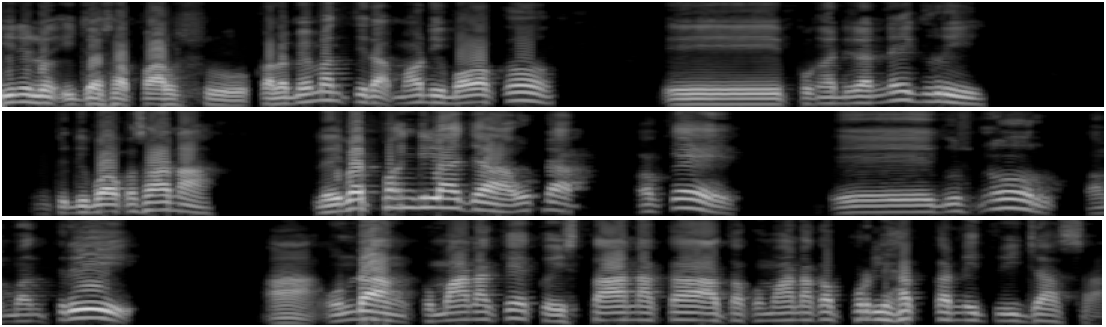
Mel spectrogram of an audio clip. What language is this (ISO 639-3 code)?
ind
